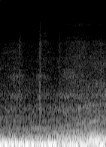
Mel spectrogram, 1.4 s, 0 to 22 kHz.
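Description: McLaren 570GT supercar engine running at close range, a steady low rumbling drone that holds throughout the moment without any voices.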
